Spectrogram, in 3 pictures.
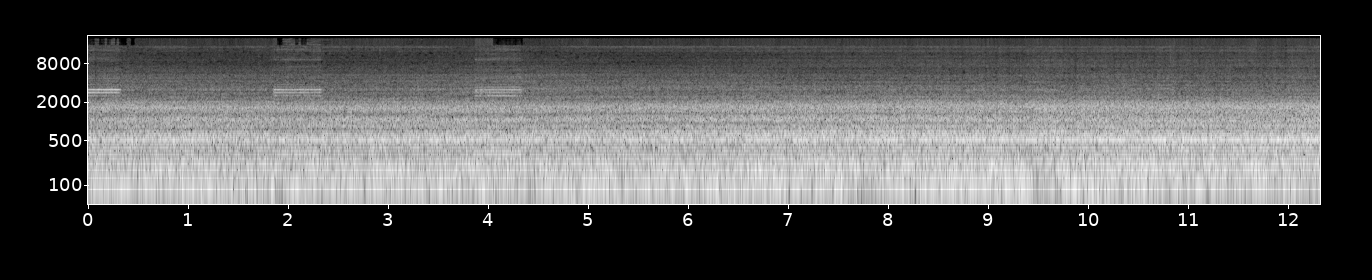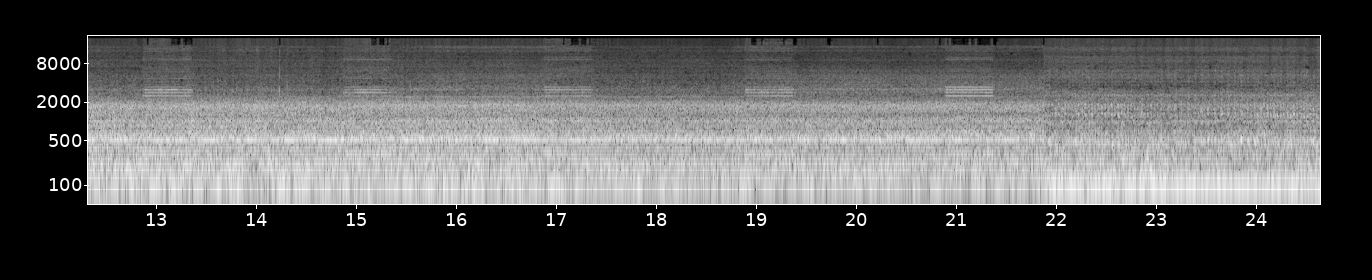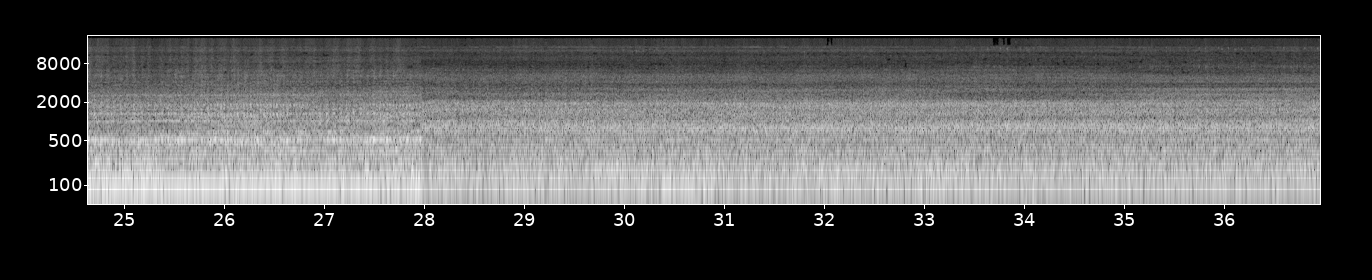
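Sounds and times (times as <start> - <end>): short high alarm beep: 0.0 - 0.4, 1.9 - 2.4, 3.9 - 4.4, 12.9 - 13.4, 14.9 - 15.5, 16.8 - 17.4, 18.9 - 19.5, 20.9 - 21.5
combine harvester running: 0.0 - 36.9.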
